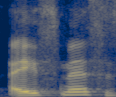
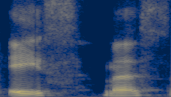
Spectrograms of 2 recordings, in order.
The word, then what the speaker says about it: Abmas: Yeah, it's because it's spelled A-B-M-A-S. So I would have this whole time been like, oh yeah, Texas got a transfer from Max Abmus. – Right. – Glad. I'm very glad that you just said his name. That's the first time I've heard somebody say it. – So the B and everything else is silent in that name.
